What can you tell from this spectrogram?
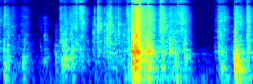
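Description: Handling noise from a cardboard shoebox and its paper: irregular rustles and knocks, loudest about two and a half seconds in and again near the end.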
